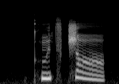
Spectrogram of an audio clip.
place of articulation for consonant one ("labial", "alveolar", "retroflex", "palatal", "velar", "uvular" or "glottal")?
velar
